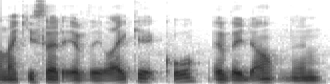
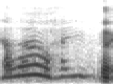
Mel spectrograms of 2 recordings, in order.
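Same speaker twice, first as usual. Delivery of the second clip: bright, very high customer service voice; 4 dB quieter than usual. Telling others about their job, speaker demos their customer service voice. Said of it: "you should hear that shit".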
